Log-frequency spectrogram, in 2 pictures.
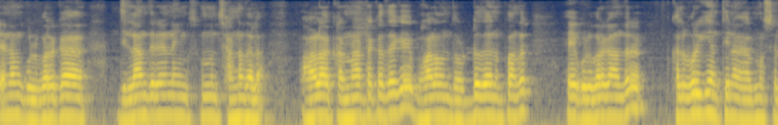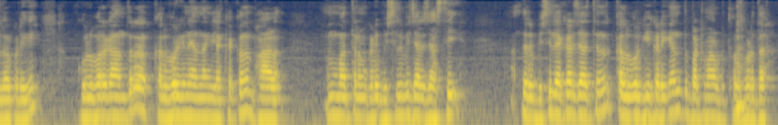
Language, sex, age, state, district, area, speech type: Kannada, male, 30-45, Karnataka, Gulbarga, urban, spontaneous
